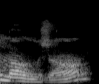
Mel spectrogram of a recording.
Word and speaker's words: mangeons: la fin E, nous mangeons. Ici, il y a une petite remarque, donc on doit ajouter un E pour prononcer le G de nous mangeons.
